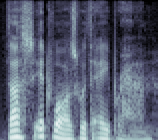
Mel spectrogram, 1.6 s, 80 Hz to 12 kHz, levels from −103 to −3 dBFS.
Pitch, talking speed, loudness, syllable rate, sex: 120 Hz, 190 wpm, -18 LUFS, 5.0 syllables/s, male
